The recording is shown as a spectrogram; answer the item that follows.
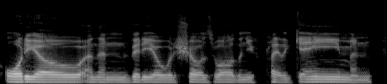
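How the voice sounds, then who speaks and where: A man's voice: fairly low pitch, monotone, moderate pace, smooth, dry recording. A man talking casually as a podcast panelist, close on a microphone. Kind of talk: casual chat. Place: indoor room, close mic. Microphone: microphone on boom arm, headset.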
